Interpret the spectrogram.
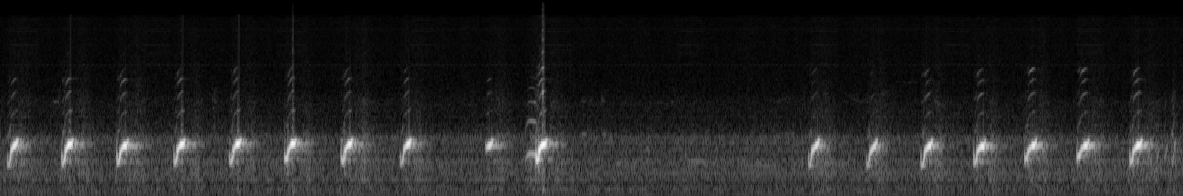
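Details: Male White-breasted waterhen calling in daytime, recorded live with a set-up camera: a steady series of short, rising, hollow notes about two per second, a brief pause near the middle, then the series resumes.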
